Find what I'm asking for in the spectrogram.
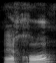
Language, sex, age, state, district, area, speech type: Assamese, male, 45-60, Assam, Jorhat, urban, spontaneous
